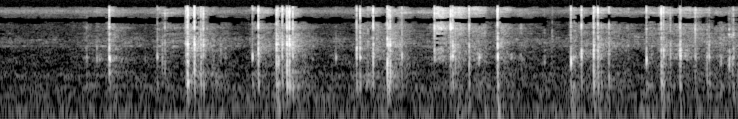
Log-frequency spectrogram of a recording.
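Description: A busy run of small, dry ticks and crinkly scratches, each dying away almost at once. Fingernails are tapping and scraping a thin paper booklet, and the light, flexible cover gives only a soft papery click. A low room hum sits underneath.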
